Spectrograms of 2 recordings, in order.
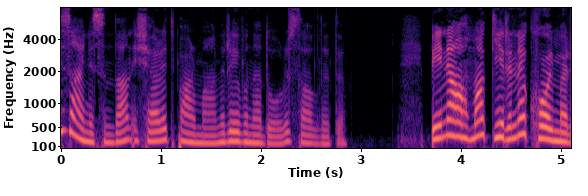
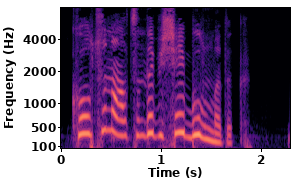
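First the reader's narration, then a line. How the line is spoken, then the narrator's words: Shouting. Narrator (Turkish): diye bağırdı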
